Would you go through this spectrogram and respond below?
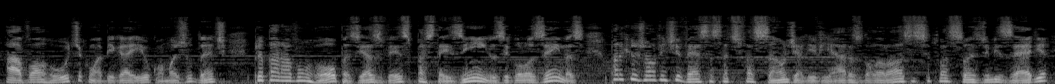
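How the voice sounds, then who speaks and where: A man's voice: lowish voice, very animated, brisk, few pauses. A man narrating a scripted religious radio drama in a solemn, literary storytelling manner. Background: soft music.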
